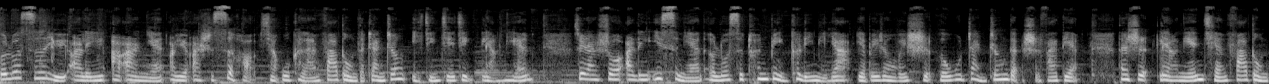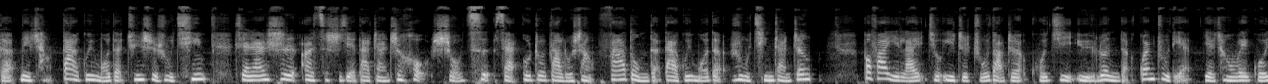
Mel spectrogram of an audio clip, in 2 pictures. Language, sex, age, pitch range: Chinese, female, 50-69, 175-220 Hz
